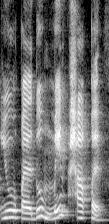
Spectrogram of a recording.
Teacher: நூனே சாக்கினும் தன்வீனும் இருந்துச்சுனாக்கா அந்த நூனே சாக்கினையும் தன்வீனையும் நம்ம என்ன செய்யணும் வெளிப்படுத்தி ஓதணும் மூக்கால மறைக்கக்கூடாது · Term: இல்ஹாருடைய சட்டம்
